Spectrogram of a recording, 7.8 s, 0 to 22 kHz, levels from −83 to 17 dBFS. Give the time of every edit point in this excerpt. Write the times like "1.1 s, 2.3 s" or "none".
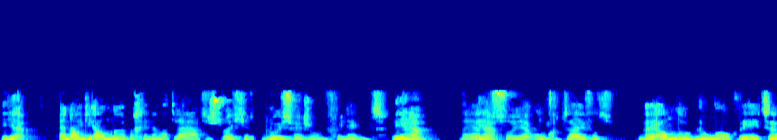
2.5 s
